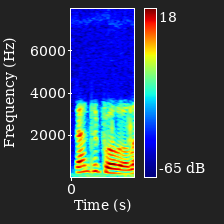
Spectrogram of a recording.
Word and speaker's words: Santopolo: Santopolo, like Marco Polo.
